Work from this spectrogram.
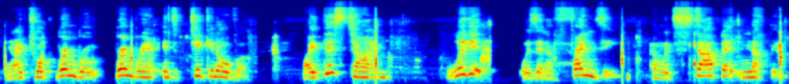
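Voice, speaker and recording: A high-pitched, wry female detective played by a woman tells her case in old-time radio style. She is brisk and bossy, and there is light noise and clicking on the recording. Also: natural voice. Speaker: narrator and lead actor.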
